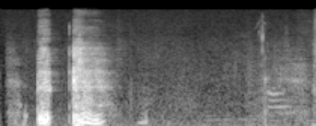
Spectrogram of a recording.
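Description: A man's two short, dry coughs, close to the microphone, within the first second.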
